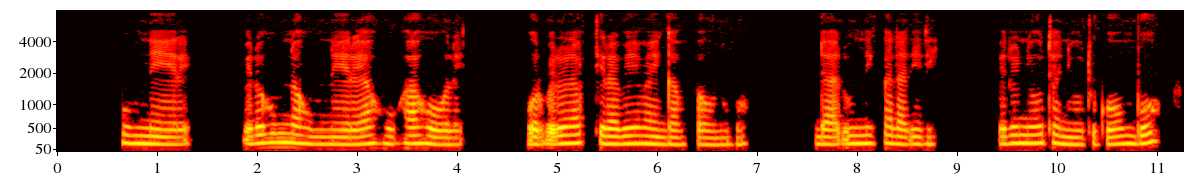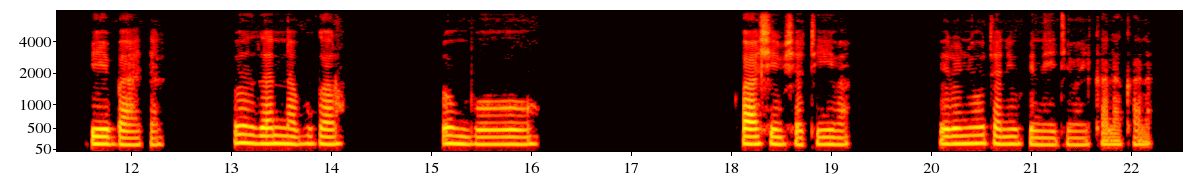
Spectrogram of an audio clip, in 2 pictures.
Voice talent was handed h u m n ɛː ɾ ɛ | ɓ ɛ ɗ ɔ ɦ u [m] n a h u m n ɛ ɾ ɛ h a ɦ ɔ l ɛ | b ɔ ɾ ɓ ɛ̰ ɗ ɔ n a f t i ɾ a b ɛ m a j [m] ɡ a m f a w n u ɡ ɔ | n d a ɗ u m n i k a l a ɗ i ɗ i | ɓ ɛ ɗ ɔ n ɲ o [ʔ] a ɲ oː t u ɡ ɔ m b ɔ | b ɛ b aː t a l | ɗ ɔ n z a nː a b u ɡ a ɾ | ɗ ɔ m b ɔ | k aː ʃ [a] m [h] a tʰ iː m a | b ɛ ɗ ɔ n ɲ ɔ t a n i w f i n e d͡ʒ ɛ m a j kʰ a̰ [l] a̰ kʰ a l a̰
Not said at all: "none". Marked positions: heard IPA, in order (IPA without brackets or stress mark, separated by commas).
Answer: m, ŋ, t, i, ʃ, l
